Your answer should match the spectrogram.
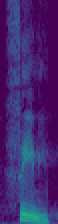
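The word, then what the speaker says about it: Sejm: Parliament का नाम है सेम। क्या नाम है सेम, यहाँ पे जे साइलेंट रहेगा तो आप SEM मतलब जो प्रोनाउंसिएशन पढ़ेंगे वो SEM के थ्रू पढ़ेंगे सेम।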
